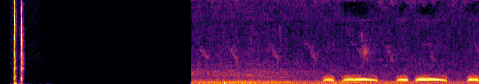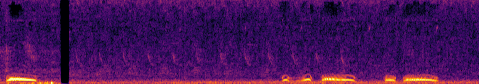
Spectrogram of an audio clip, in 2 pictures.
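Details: Spotted dove from bird-trapping footage, Ninh Thuận, Vietnam: after a click and two seconds of silence, two bursts of soft, low coos, each a short note then a longer falling one, over a steady background hum.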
